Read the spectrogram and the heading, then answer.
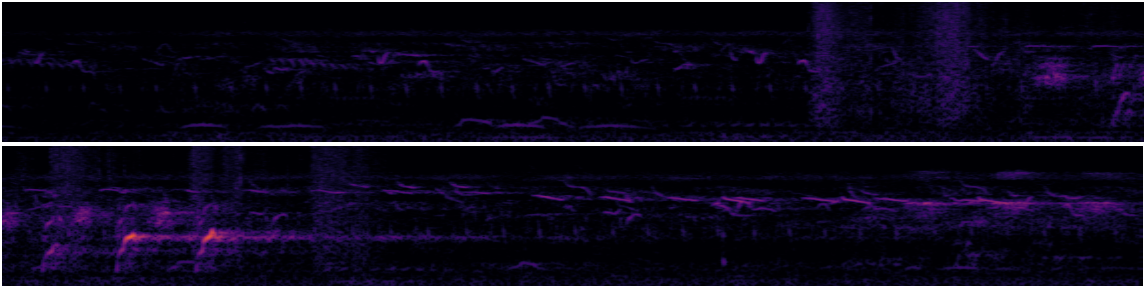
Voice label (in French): Kenya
